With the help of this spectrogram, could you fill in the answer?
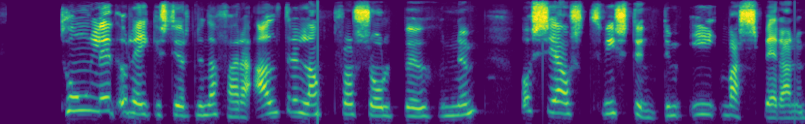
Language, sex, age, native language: Icelandic, female, 40-49, Icelandic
